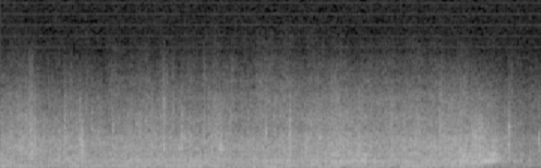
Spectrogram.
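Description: Large wooden pallet factory fire burning: a steady roar with frequent crackles and pops, over a steady low hum, a little quieter near the end.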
